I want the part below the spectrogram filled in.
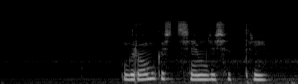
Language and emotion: Russian, neutral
